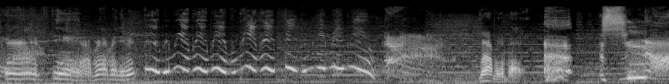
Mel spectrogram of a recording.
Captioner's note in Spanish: ruidos de trasgo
